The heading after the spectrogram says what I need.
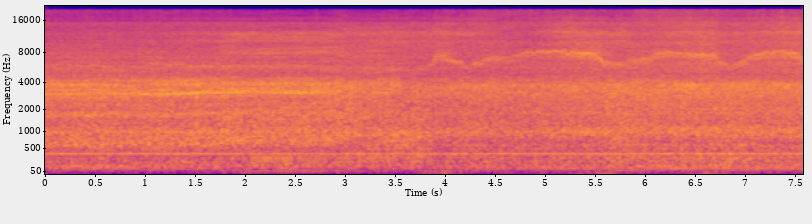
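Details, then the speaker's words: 2005 Numatic Edward Turbo vacuum with turbo electric head, hose connected directly to nozzle: steady roar with wavering whine from the brush head dipping and returning as the head cuts out intermittently; owner suspects a loose connection in the head or the switch. "I think there's a little loose connection somewhere, so I don't know whether it's in the head itself or it's something to do with the switch"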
